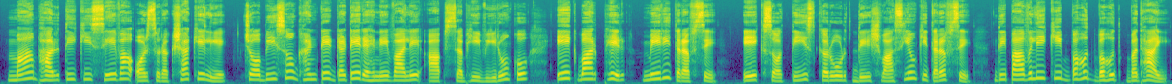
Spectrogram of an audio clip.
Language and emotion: Hindi, neutral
